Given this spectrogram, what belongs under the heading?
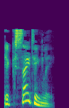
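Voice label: "excitingly", British English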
